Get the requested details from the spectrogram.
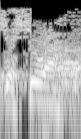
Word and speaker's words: Yeshua: And incidentally, the Hebrew pronunciation of Joshua is Yeshua, and we know it as Jesus, the Greek translation of it.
